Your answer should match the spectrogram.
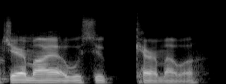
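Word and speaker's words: Jeremiah Owusu-Koramoah: I'm going to go Jeremiah Owusu Karamoa. Take him off the board. Wow, you pronounced that perfectly. – I have no idea. – Yeah, no, you did.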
